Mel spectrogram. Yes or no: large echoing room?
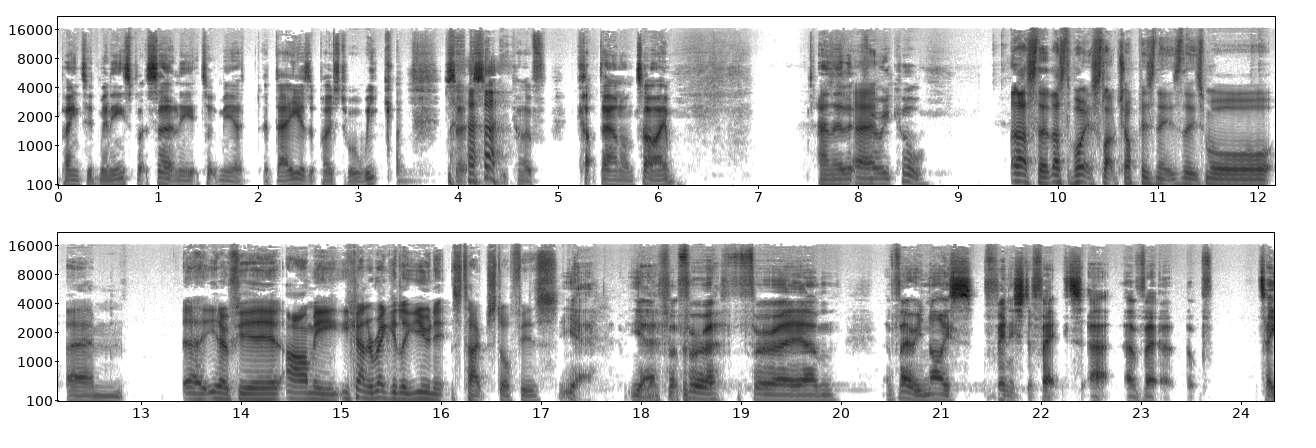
no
